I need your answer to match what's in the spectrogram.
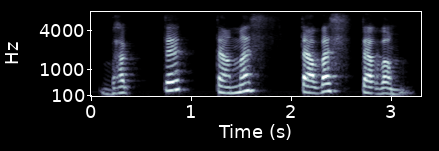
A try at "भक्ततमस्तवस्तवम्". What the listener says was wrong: Tava, not tavas. Tava stavam. Something, yeah, some letter you are missing there, yeah.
